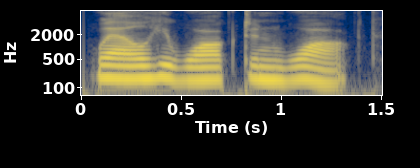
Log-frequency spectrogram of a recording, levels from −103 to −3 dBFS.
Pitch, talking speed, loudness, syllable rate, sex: 165 Hz, 200 wpm, -16 LUFS, 5.1 syllables/s, female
